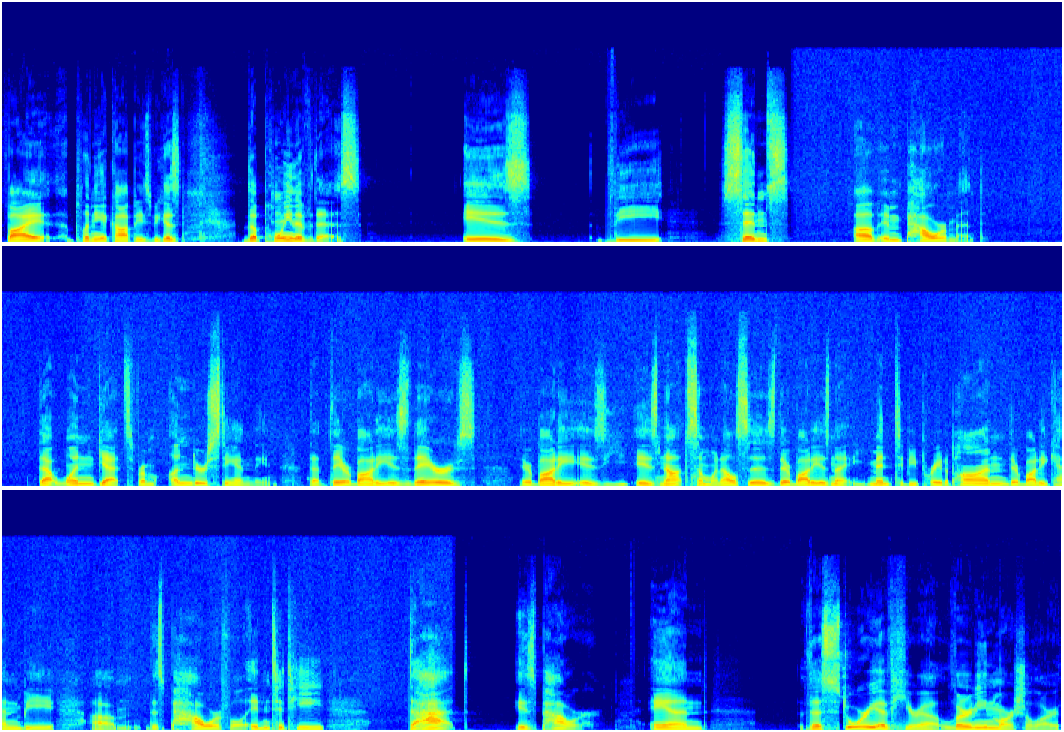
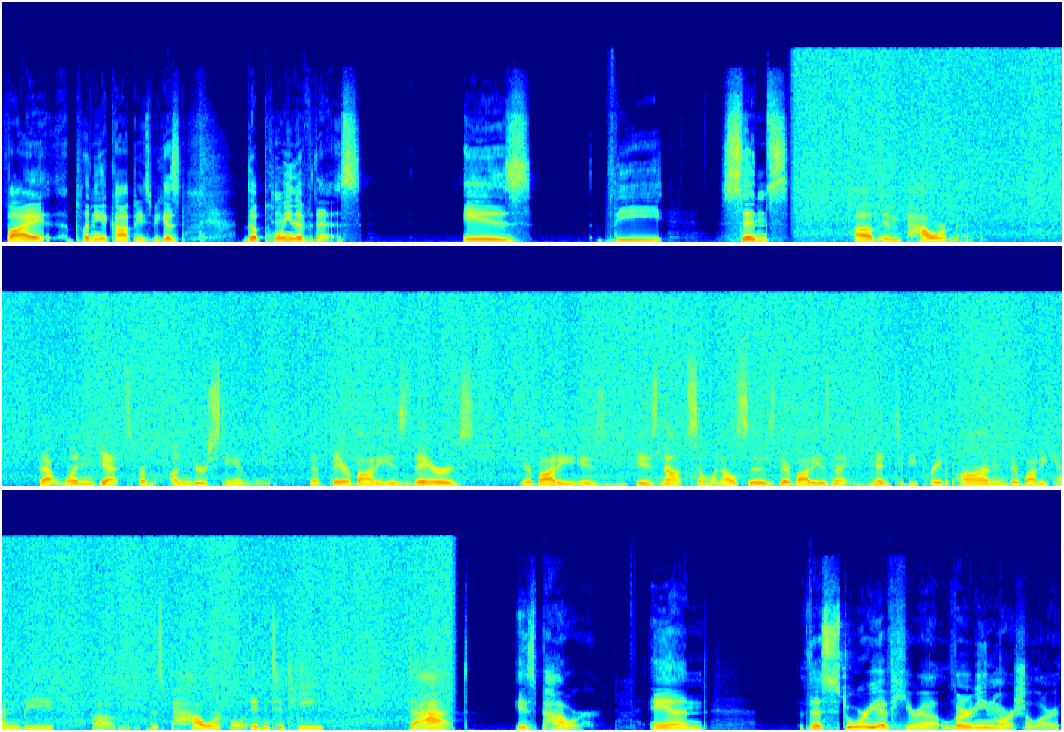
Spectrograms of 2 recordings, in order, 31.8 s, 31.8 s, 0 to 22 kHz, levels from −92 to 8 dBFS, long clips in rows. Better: first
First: hiss; faint; from 8 to 26 s; 30 dB below the speech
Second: hiss; loud; from 8 to 26 s; 10 dB below the speech

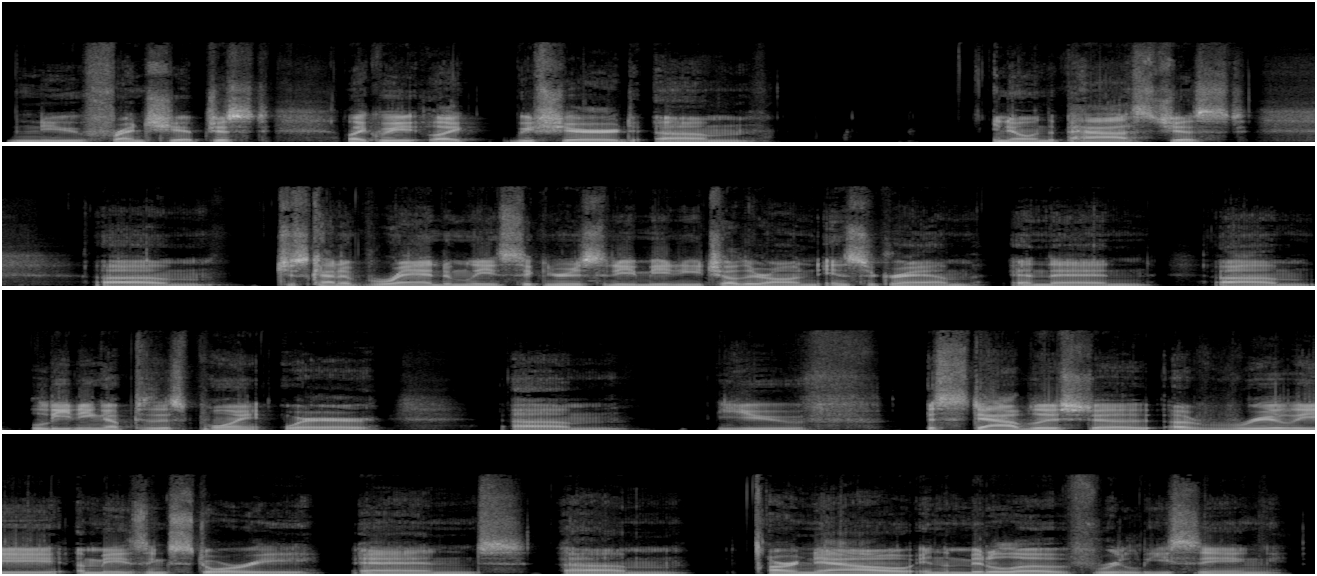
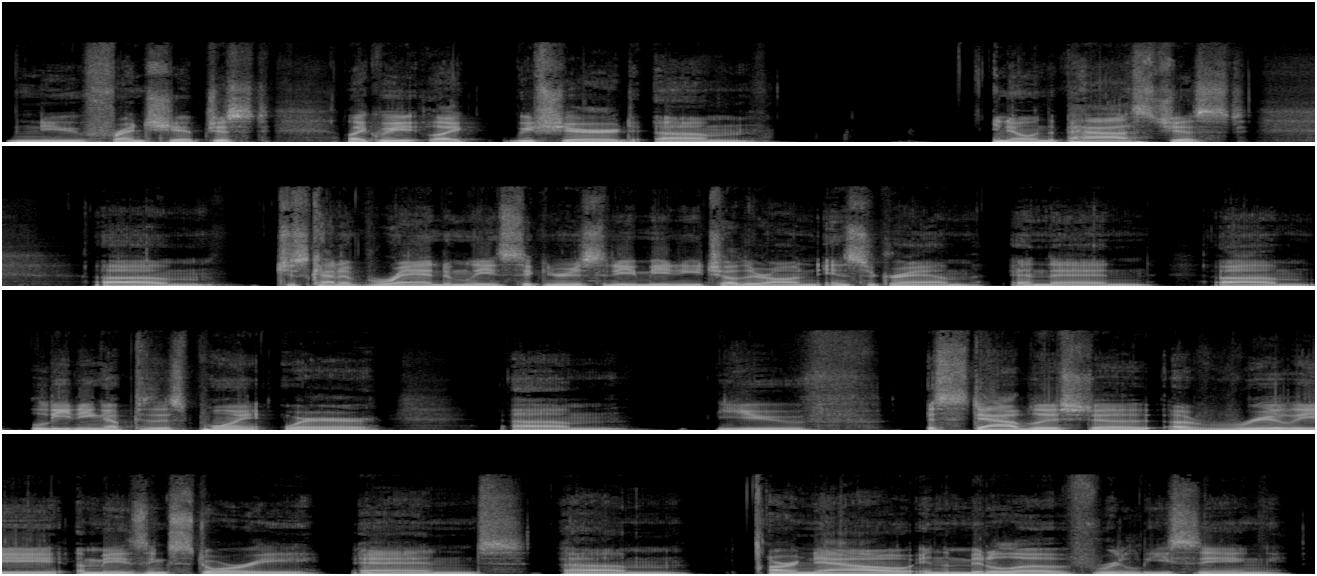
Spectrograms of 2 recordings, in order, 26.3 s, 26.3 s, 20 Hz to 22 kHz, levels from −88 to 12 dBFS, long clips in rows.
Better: second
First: thin; somewhat; fading below 300 Hz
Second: none

